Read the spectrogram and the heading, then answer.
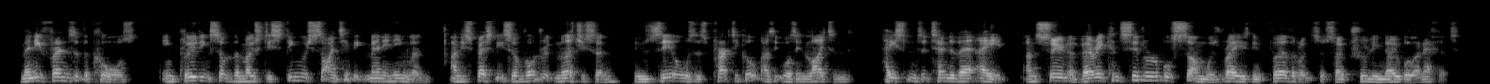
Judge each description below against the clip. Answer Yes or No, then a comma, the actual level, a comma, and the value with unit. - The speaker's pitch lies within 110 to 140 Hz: Yes, low, 135 Hz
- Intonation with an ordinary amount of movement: Yes, average, 3.4 semitones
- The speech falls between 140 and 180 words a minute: No, average, 200 wpm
